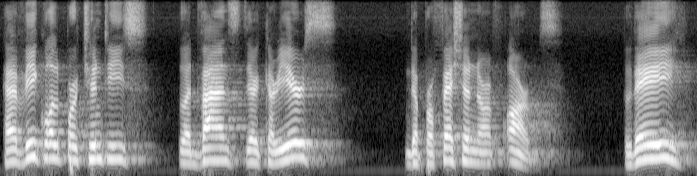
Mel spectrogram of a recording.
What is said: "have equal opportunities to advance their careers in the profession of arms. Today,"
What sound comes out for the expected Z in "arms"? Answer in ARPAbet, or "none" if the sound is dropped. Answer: S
